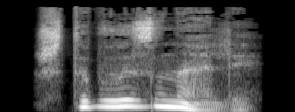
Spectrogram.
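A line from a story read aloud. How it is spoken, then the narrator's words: Ingratiating, insinuating. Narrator (Russian): сказала она вкрадчиво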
